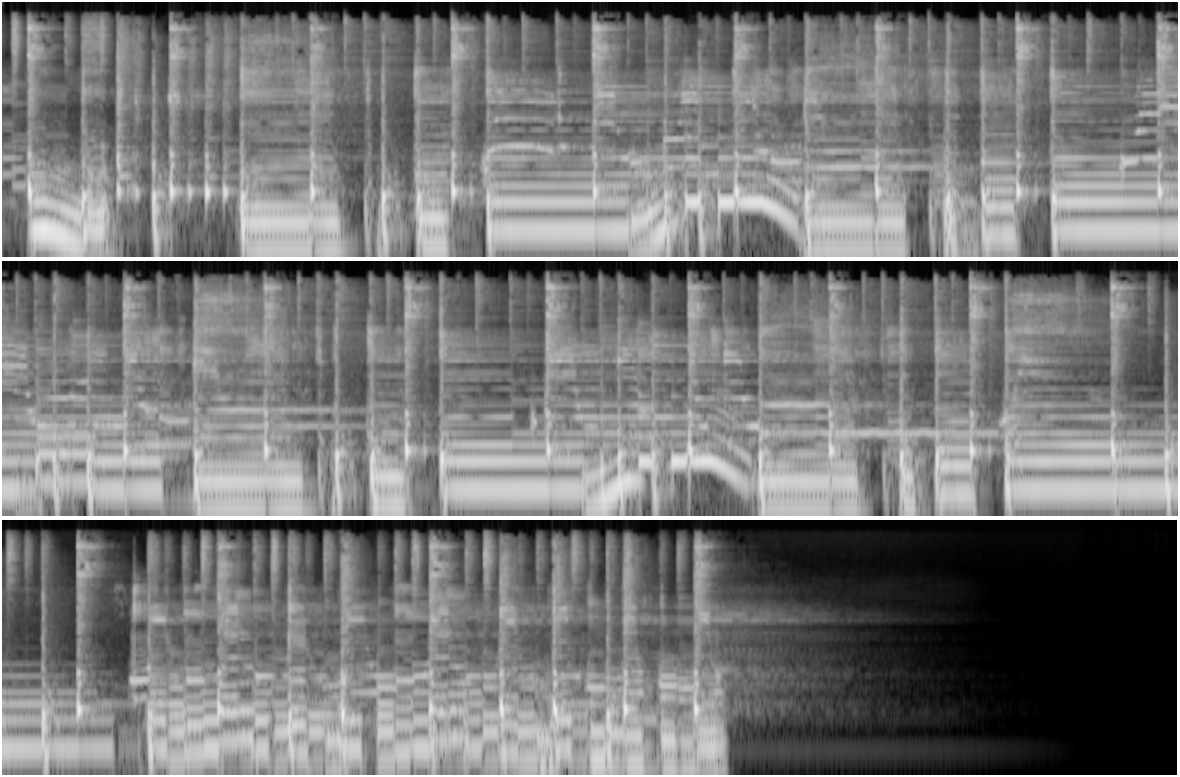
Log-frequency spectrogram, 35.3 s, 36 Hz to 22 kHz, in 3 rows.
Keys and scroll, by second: 2.1 shift+a, 3.8 s, 6.6 s, 6.8 y, 10.3 g, 12.5 s, 12.6 x, 30.5 a, 31.0 a.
